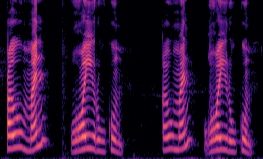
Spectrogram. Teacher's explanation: پھر تنوین کی ایگزامپل ہے، جس کے بعد غوئن آ رہا ہے تو ہم نے تنوین کی آواز کو کمپلیٹ کر کے پڑھنا ہے، مکمل کر کے، یعنی کہ بالکل ظاہر کر کے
